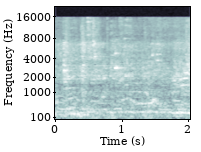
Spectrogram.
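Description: Murmur of background voices over a plush-toy claw machine, its claw working down in the prize pile.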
